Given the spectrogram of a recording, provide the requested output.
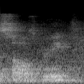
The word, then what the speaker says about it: Salisbury: 2 syllables in English, Salisbury. And he moved the town there, and so it became.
